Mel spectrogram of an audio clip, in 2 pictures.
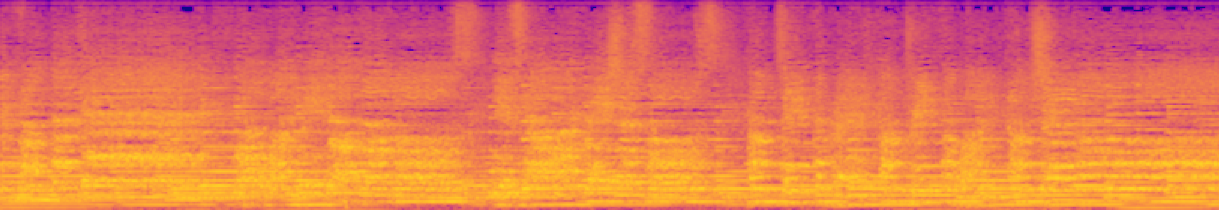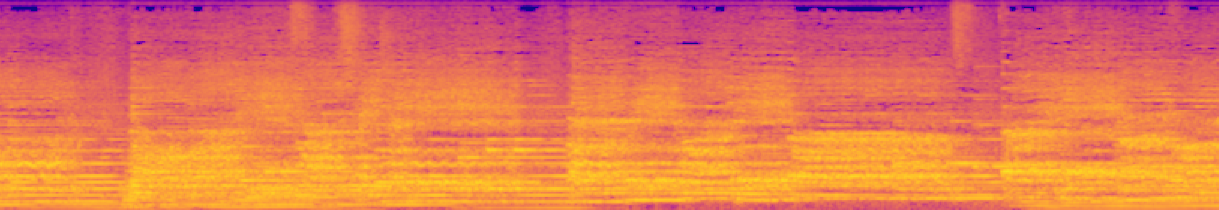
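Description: A mixed church choir of men and women singing a hymn, accompanied by piano, in sustained, steady phrases.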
